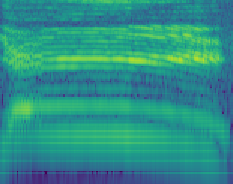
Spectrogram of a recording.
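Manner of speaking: high-pitched, mock gleeful, squealing delighted cheer. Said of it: "Republicans are like".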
